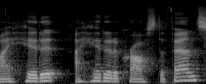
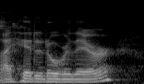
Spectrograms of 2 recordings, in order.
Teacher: the difference between hit and hid is in how long I hold the vowel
